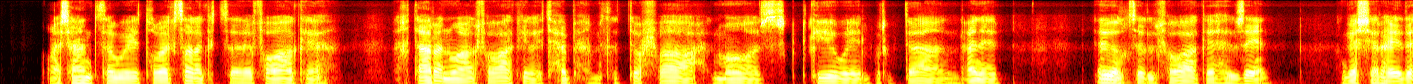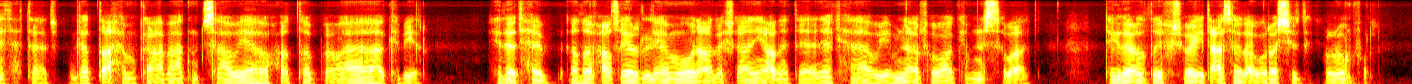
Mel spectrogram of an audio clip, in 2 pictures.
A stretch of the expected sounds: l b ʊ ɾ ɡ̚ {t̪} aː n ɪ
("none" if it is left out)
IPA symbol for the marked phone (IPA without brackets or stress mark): d̪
